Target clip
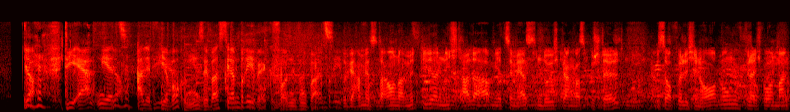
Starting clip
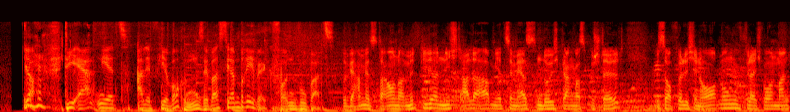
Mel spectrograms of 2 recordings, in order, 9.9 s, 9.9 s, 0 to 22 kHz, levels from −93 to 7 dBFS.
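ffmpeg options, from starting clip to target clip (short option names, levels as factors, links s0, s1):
-filter_complex "[0:a]highpass=1400,asplit=2[s0][s1];[s1]adelay=1091,lowpass=f=2600:p=1,volume=0.316,asplit=2[s2][s3];[s3]adelay=1091,lowpass=f=2600:p=1,volume=0.48,asplit=2[s4][s5];[s5]adelay=1091,lowpass=f=2600:p=1,volume=0.48,asplit=2[s6][s7];[s7]adelay=1091,lowpass=f=2600:p=1,volume=0.48,asplit=2[s8][s9];[s9]adelay=1091,lowpass=f=2600:p=1,volume=0.48[s10];[s2][s4][s6][s8][s10]amix=inputs=5:normalize=0[s11];[s0][s11]amix=inputs=2:normalize=0,volume=0.891"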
